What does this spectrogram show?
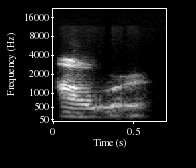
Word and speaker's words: hour: In number 9, spelling has an H at the start, but that H is silent.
